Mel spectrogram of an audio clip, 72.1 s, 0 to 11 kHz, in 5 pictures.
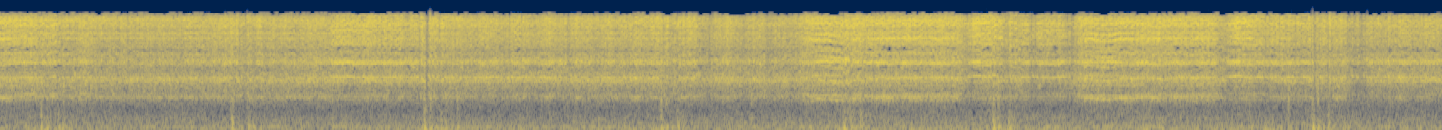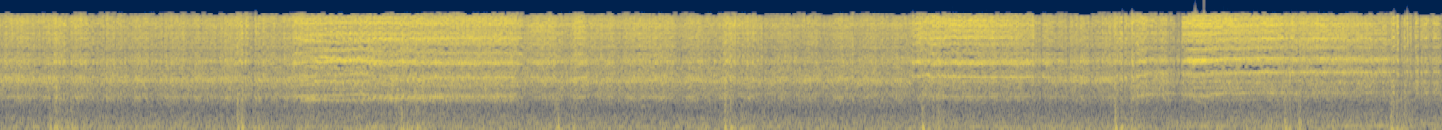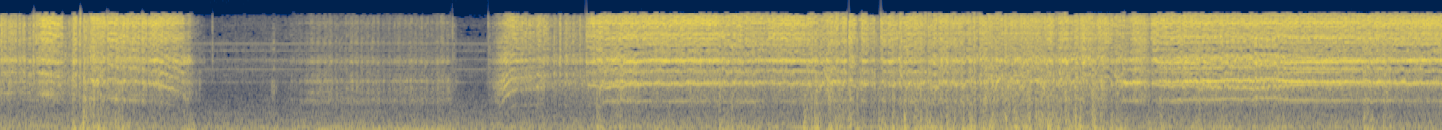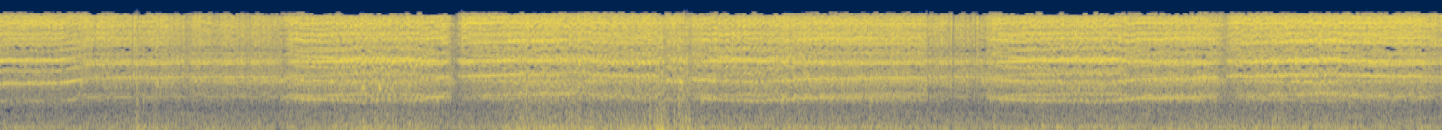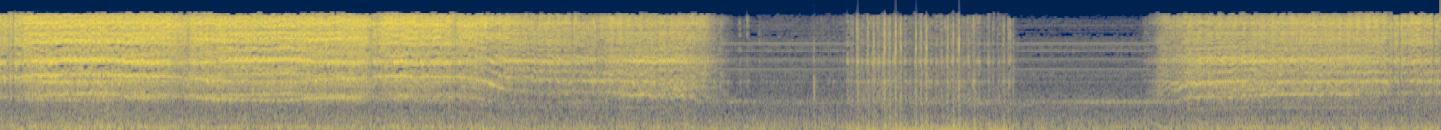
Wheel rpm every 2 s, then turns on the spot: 200, 200, 200, 200, 190, 200, 200, 200, 200, 200, 200, 200, 200, 220, 220, 70, 30, 130, 160, 160, 160, 160, 190, 200, 190, 200, 200, 200, 200, 200, 200, 150, 50, 10, 30, 110.
30-32 64-68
